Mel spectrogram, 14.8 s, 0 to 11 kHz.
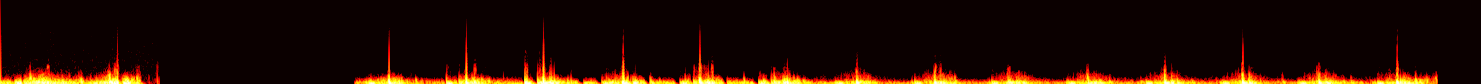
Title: Murmur 2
